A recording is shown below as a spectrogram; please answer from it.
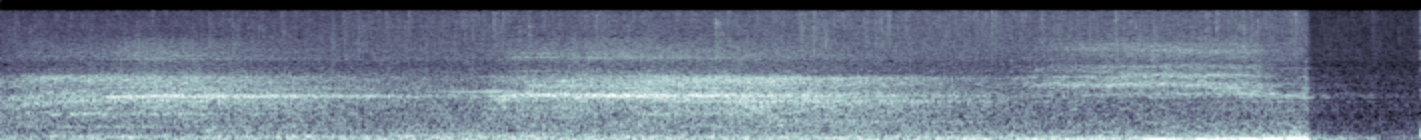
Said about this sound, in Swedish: vaknar upp igen piskar regnet utanför och iskristallernas glitterdans är ett minne blott.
